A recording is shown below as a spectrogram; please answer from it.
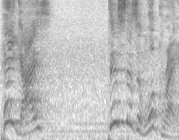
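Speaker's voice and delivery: very high, slightly lifted voice. Describing how people react when he speaks up, the speaker uses a slightly raised voice. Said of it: "if I raise my voice and I say".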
